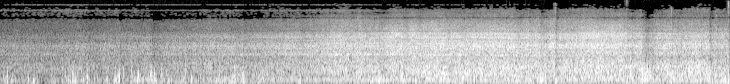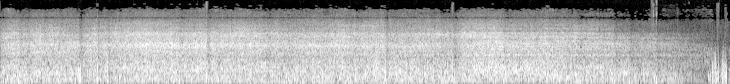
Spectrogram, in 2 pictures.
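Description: Electric multiple-unit commuter train passing close by: the running noise of wheels on rails builds over the first few seconds, holds steady and loud while the carriages go past, and falls away about twenty seconds in. Wind buffets the microphone at the start.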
